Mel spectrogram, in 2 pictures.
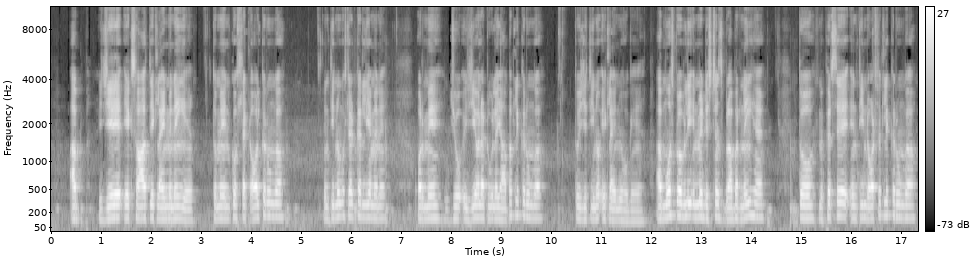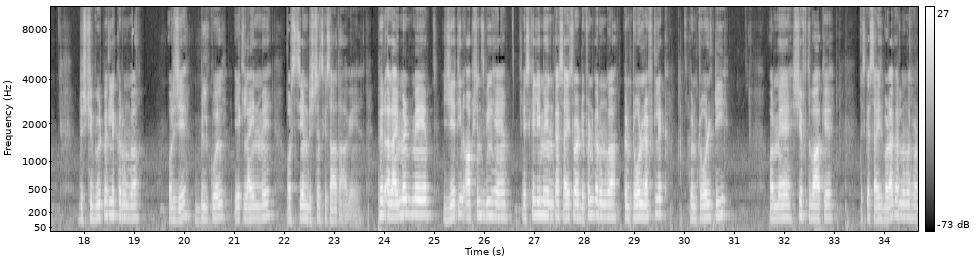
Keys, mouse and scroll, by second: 19.0-23.6 drag, 26.5 Return, 29.3 ctrl+click, 30.4 ctrl+t, 33.5-34.6 shift+drag.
